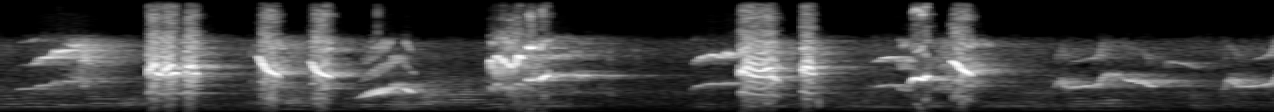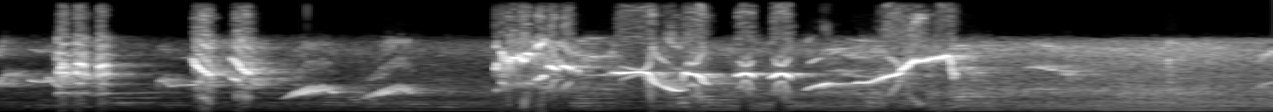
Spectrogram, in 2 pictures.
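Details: Oriental magpie-robin (kacer) singing in the ngentrok style: bursts of loud, sharp clicks mixed with rapid whistled slurs and rising sweeps, in dense phrases that fill most of the stretch, with brief quieter gaps between.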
